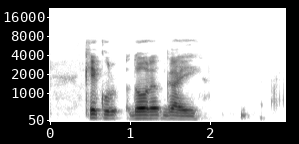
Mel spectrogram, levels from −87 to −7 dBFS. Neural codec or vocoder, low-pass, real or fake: codec, 16 kHz, 4 kbps, X-Codec, WavLM features, trained on Multilingual LibriSpeech; 7.2 kHz; fake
